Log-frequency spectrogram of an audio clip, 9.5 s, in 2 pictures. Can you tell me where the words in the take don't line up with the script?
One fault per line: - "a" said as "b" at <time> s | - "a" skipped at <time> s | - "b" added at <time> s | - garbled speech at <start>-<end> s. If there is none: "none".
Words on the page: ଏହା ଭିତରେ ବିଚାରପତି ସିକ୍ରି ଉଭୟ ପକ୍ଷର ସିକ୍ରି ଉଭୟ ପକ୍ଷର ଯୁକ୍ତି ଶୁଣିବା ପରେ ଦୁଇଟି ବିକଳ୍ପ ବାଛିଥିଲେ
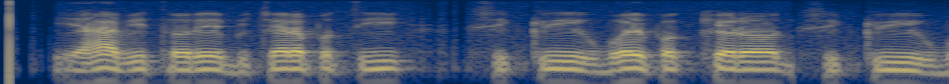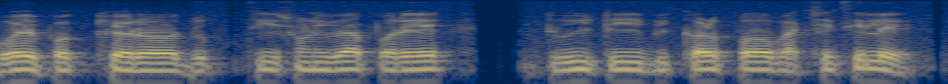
none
